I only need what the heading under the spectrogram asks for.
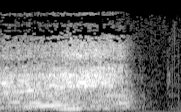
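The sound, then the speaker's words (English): A car engine turns over and roars to life, a loud, rough, low rumble that holds steady for just over a second before dropping away to quiet. “The car starts up again.”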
